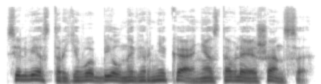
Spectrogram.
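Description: A man voicing a calm young country doctor who talks things through reasonably in an audiobook. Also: medium pitch, normal speed, slightly rough, no room sound, studio quality, close to an everyday voice.

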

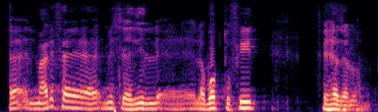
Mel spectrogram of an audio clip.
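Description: A man's voice: mid-range voice, racing, vocal fry, a little mellow, in a large hall, highs cut off. A man with an Egyptian accent teaching tajweed, explaining letters and checking understanding with rhetorical questions. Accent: Egyptian Arabic. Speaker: Quran recitation teacher. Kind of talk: tajweed lesson.

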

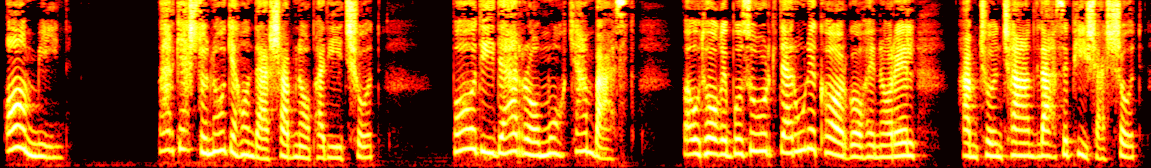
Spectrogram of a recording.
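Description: A woman reading a fantasy story aloud as an audiobook narrator, in a measured literary storytelling manner. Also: a little high. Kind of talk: scripted narration.

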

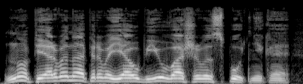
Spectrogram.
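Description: A man's voice: medium pitch, normal speed, a little mellow, dry recording, studio quality, voice pushed up, lightly acted. A man reading an audiobook, voicing an arrogant duke and sorcerer who speaks in a cold, sneering and weighty way. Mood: cold arrogance. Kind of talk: audiobook character voice.

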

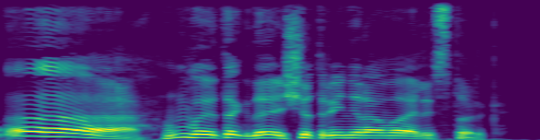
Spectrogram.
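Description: A male reader plays a talkative soldier recounting a battle rumour in an audiobook. His speech bounces up and down with lively intonation, recorded dry. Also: on the high side, normal speed, no echo. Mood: chatty. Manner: chatty, storytelling. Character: gossiping male soldier telling a war story.

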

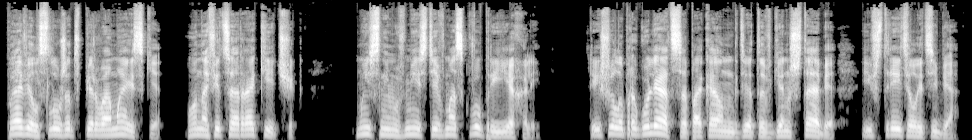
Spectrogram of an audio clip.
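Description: A man voicing a gushing, coquettish young woman in an audiobook, lifted high above his normal pitch. She sounds affectionate and a little teary. The recording is close and dry. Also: a little fast, a little mellow, dry recording, lightly acted. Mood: boastful. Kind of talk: audiobook narration.

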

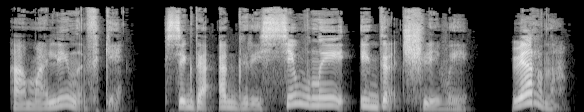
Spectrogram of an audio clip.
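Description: A woman voicing a gossipy, know-it-all male blackbird in an audiobook, in a low, drawling voice. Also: big pitch swings, unhurried, fairly bright tone, slightly rough, dry recording, studio quality, exaggerated voice. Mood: needling. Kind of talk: audiobook character voice.

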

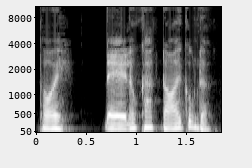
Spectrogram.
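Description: A man's voice: mid-range voice, steady tone, fairly quick, darkish tone, lightly acted. A man voicing a suspicious middle-aged husband in a spoken storybook, terse and cold.

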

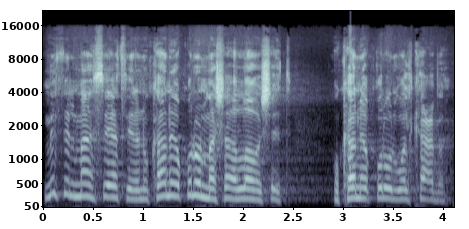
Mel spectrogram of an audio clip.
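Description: A man's voice: high voice, racing. A man, an Islamic scholar, giving a religious lesson and explaining rulings by posing and answering his own questions. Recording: long hall reverb.

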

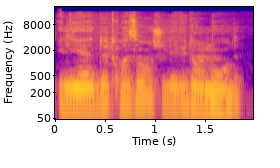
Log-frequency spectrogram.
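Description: A man voicing a worldly, confident young gentleman who talks in a lively way. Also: mid-range voice, brisk, voice pushed up, lightly acted.

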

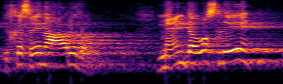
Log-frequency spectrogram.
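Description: A man's voice: high-pitched, fast. Egyptian man teaching in an echoey hall. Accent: Egyptian Arabic. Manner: explains step by step, asks rhetorical questions, chants Quranic examples. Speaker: Quran recitation teacher. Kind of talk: lecture on tajweed rules.

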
